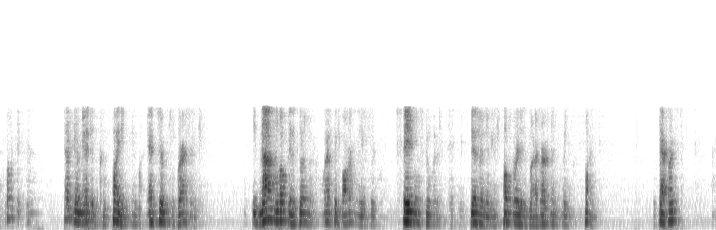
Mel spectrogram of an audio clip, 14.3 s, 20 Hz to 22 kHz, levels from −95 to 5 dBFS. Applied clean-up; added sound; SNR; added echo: neural mask model DeepFilterNet 3.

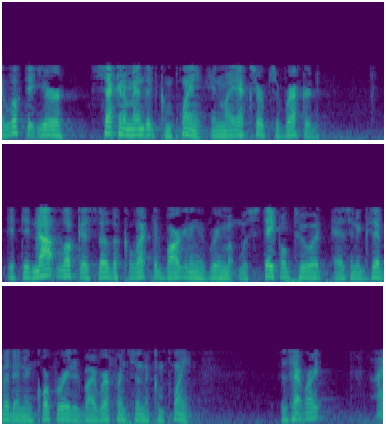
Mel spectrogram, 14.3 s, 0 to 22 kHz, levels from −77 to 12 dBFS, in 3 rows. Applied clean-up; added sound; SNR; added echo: none; none; none; none.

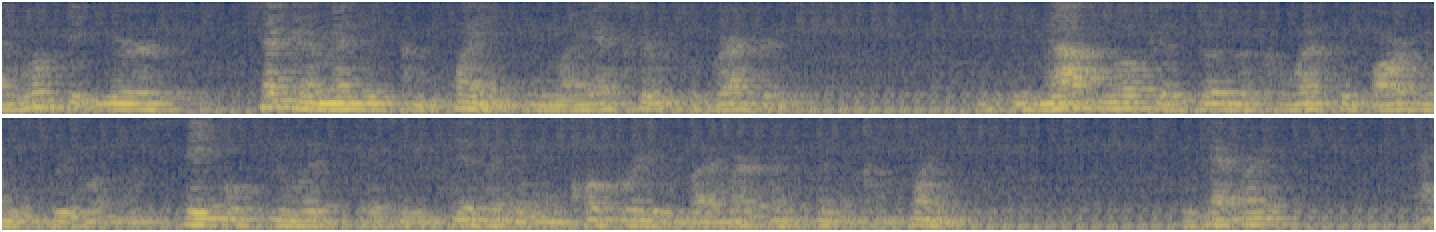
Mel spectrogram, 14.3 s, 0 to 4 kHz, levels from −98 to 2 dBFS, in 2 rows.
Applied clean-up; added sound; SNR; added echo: none; Engine; 12 dB; reverberation time 0.9 s.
